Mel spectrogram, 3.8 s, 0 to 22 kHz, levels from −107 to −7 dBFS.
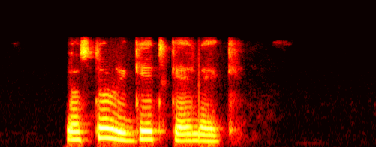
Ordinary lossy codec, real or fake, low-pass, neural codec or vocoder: Opus, 24 kbps; real; 7.2 kHz; none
